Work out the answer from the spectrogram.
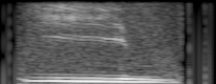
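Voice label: "jin4", Cantonese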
